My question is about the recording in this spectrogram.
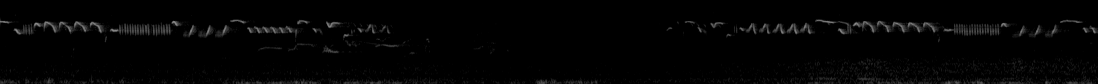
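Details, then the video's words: Two bursts of Eurasian wren song, each a shrill run of rapid trills and buzzy rattles, separated by a quiet pause of about two seconds with scattered soft notes. "EL CHOCHÍN. CANTO Y ALARMA."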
